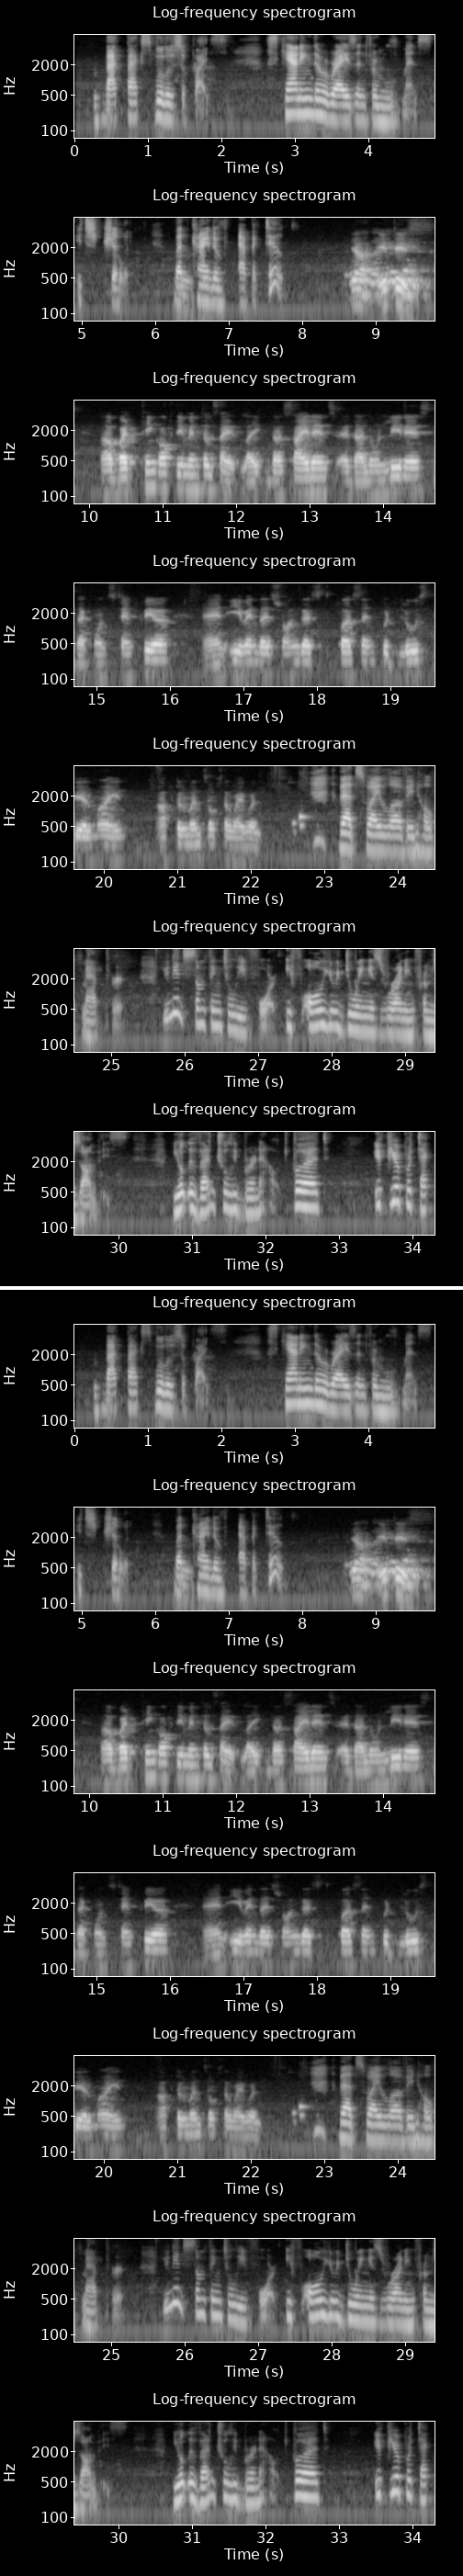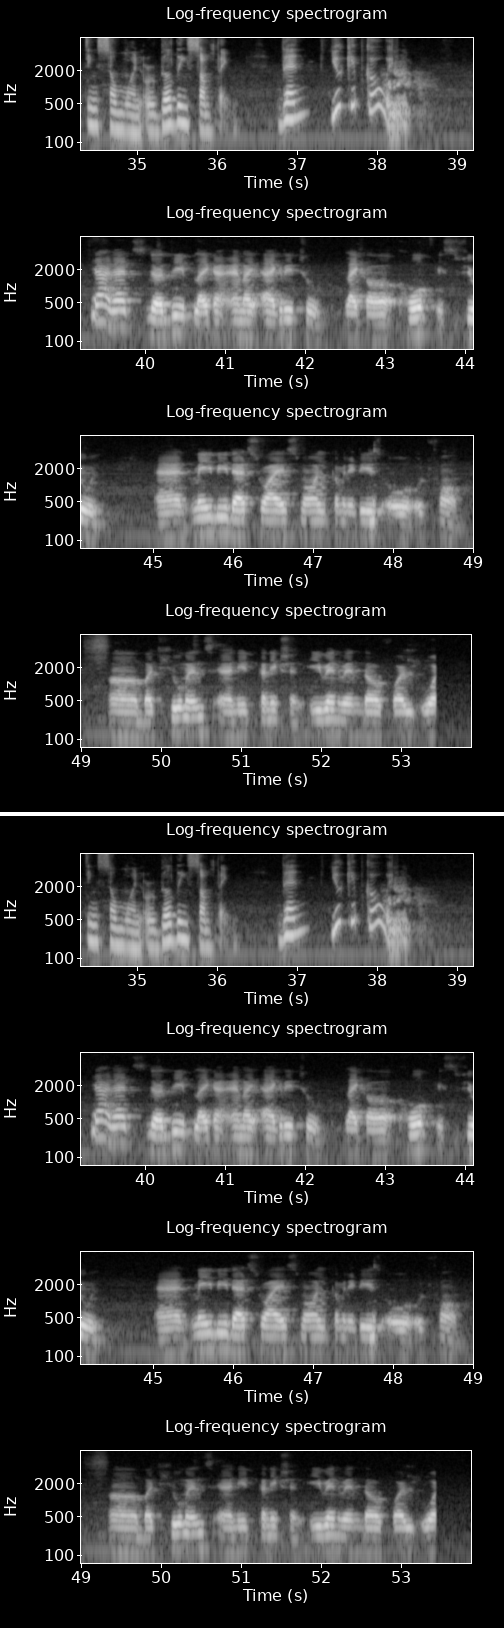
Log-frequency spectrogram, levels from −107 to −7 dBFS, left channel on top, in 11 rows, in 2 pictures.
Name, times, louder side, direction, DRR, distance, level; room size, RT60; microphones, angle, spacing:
voice 1, 0.4-1.8 2.6-4.6 5.0-5.6 6.2-7.7 22.8-25.1 25.5-29.7 30.7-32.8 33.5-36.1 36.8-37.1 37.4-38.2 47.7-47.8, left 3 dB, 65° left, 7.4 m, -31 dB
voice 2, 8.6-9.8 10.2-16.0 16.4-18.0 18.3-20.3 20.7-22.1 22.6-22.8 38.1-38.4 39.3-42.2 42.5-43.8 44.0-44.4 45.0-48.8 49.3-53.4, left 3 dB, 45° left, 1.2 m, -30 dB
head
